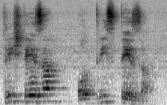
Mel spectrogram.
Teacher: la s anterior a la t se pronuncia sh como si fuera la sh del inglés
